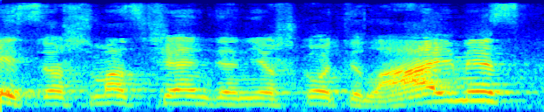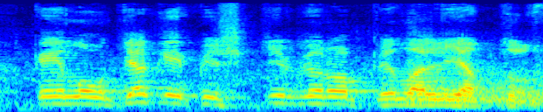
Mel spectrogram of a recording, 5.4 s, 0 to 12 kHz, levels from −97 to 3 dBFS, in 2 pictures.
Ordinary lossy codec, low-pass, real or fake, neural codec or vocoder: AAC, 32 kbps; 10.8 kHz; fake; vocoder, 44.1 kHz, 128 mel bands every 256 samples, BigVGAN v2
